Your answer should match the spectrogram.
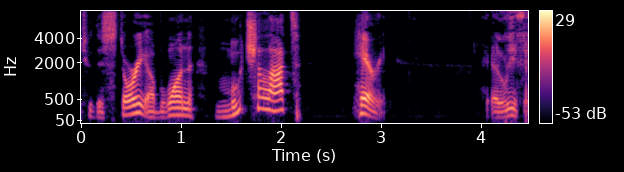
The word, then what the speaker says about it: Muchalat Harry: And before anyone mocks us for a pronunciation of this man's Muchalat no, okay, that's not it. Muchalat.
